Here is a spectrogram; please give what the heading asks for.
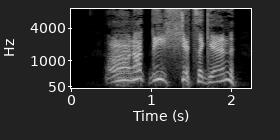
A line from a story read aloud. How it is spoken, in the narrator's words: I growled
